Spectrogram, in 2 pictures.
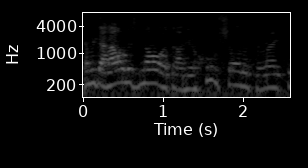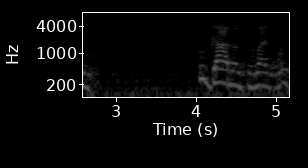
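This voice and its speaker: Speech comes at a fairly quick pace, broken by long, frequent pauses. Noticeable background noise runs underneath. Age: 60s. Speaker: finance commentary channel host. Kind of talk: motivational talk. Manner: direct; halting.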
